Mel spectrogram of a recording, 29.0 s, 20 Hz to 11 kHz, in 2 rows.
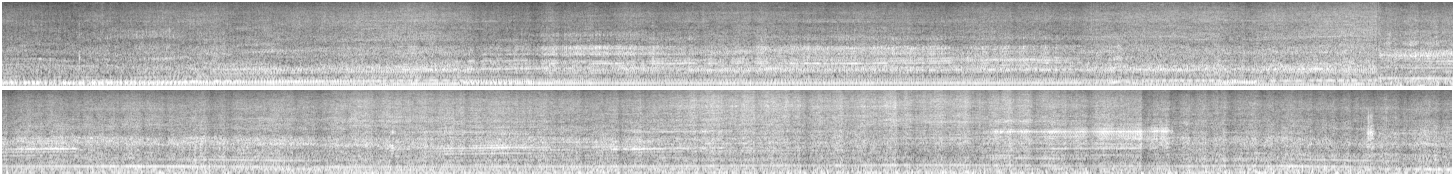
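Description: Yamaha MT-03's 321 cc parallel-twin engine pulling under way, heard from on board the motorcycle, its note rising and falling with the throttle. The sound changes abruptly about halfway through, and a rushing hiss builds toward the end.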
